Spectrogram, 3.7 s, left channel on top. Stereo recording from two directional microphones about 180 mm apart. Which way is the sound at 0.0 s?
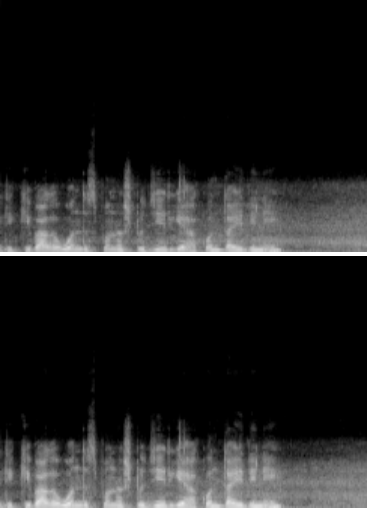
20° right (ahead or behind).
